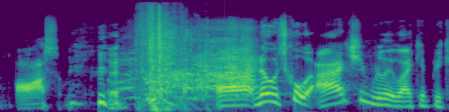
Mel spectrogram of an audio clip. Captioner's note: screaming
